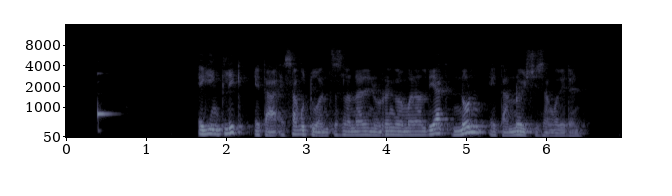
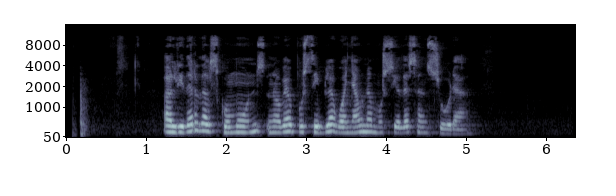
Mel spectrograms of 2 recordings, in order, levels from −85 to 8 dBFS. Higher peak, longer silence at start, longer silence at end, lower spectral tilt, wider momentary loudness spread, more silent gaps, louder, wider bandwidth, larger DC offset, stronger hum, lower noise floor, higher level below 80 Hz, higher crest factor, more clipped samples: second, -24 dBFS vs -8 dBFS; first, 0.4 s vs 0.15 s; second, 0.45 s vs 1.4 s; first, -6.5 dB/octave vs -5 dB/octave; about the same, 9 LU vs 11 LU; neither; second, -42 LUFS vs -24 LUFS; second, 7.4 kHz vs 11.5 kHz; neither; neither; first, under -90 dBFS vs -73 dBFS; first, -68 dBFS vs -78 dBFS; about the same, 18 dB vs 18 dB; neither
